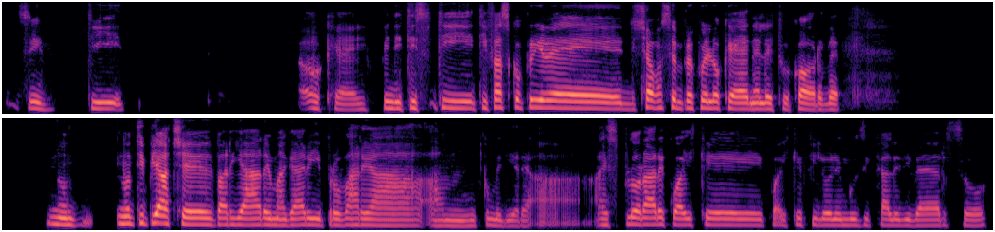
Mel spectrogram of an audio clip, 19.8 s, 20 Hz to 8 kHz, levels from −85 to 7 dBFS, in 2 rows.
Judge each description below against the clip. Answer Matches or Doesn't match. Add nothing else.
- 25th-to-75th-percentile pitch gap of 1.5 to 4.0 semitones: Matches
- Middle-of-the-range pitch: Matches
